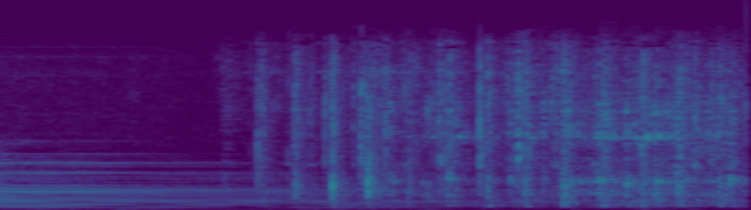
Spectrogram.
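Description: A low sustained drone fades as sharp, uneven clip-clopping of horses' hooves comes in, a steady stream of fairly loud knocks, with no voices.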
